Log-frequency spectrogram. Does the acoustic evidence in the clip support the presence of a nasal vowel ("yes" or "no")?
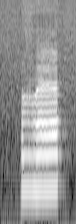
yes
